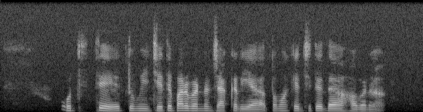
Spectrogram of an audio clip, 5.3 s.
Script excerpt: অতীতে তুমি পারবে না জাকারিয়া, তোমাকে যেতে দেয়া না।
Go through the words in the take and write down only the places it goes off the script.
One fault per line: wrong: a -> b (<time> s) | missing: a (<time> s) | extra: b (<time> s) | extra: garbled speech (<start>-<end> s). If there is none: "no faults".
extra: যেতে (1.9 s)
extra: হবে (4.4 s)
